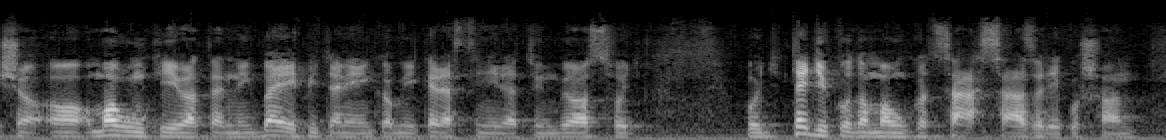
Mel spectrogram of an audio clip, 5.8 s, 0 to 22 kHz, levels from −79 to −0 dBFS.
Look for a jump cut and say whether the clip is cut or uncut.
uncut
